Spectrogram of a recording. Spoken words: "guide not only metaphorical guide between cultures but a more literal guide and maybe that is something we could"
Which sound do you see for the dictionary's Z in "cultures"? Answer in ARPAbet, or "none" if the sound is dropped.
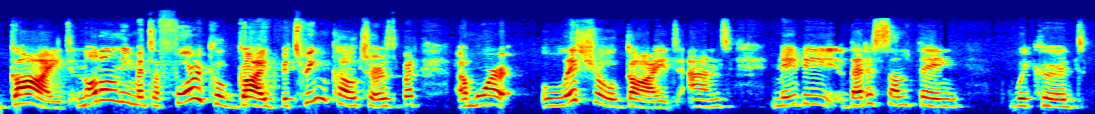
Z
